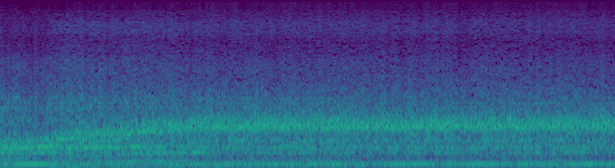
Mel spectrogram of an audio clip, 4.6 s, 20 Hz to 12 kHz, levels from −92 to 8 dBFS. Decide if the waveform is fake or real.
real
